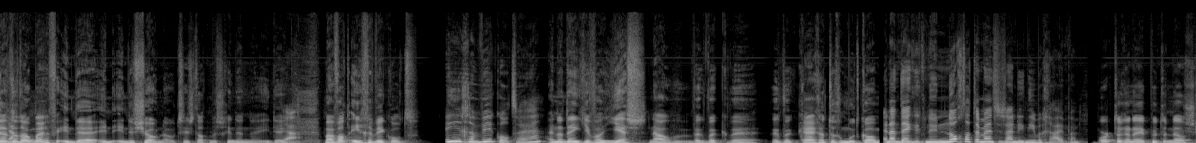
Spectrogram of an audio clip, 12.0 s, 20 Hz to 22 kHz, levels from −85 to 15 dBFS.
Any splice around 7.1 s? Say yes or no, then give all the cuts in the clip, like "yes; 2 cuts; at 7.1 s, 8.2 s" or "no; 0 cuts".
no; 2 cuts; at 8.8 s, 10.9 s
